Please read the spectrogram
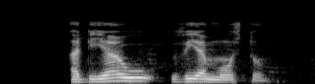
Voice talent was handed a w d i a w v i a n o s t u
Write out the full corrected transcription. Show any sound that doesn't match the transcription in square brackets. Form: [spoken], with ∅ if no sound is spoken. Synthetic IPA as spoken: a [∅] d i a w v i a [m] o s t [o]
